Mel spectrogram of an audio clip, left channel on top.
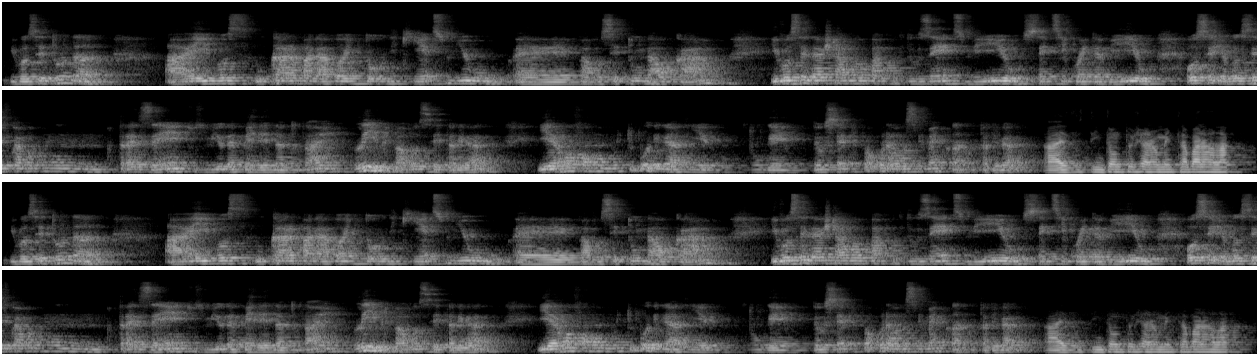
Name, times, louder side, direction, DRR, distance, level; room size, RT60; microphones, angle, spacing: voice 1, 0.1-22.7, equal, 10° right, -4 dB, 3.1 m, -27 dB
voice 2, 23.0-24.8, left 3 dB, 85° left, 8 dB, 1.0 m, -24 dB
19.0 x 7.9 x 5.2 m, 1.0 s
head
